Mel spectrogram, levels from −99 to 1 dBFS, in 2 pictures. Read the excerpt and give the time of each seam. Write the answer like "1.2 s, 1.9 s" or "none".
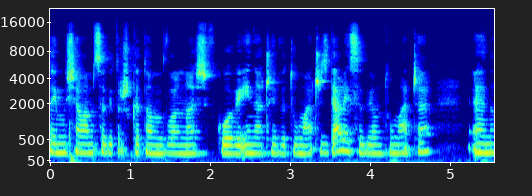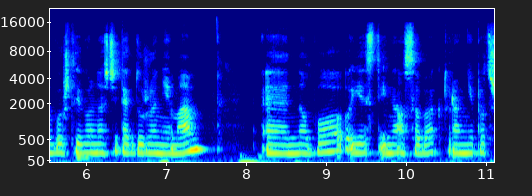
none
